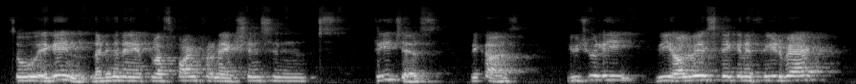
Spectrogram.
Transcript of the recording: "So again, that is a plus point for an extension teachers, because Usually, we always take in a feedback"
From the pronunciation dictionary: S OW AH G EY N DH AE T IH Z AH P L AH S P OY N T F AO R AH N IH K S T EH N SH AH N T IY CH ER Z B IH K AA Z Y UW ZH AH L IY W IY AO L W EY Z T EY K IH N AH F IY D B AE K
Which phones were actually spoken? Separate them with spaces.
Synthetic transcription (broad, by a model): S OW AH G EY N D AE T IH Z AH P L AH S P OY N T F AO R AH N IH K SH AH N S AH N T IY CH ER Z B IH K AA Z Y UW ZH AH L IY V IY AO L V EY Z T EY K IH N AH F IY D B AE K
